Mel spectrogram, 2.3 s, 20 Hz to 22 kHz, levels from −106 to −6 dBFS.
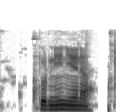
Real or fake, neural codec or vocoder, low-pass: real; none; 7.2 kHz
